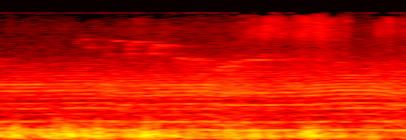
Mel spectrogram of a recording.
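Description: A cow mooing: one long, steady call.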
